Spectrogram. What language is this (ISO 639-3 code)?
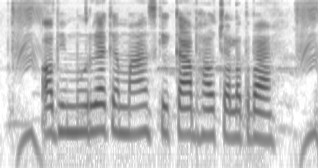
bho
